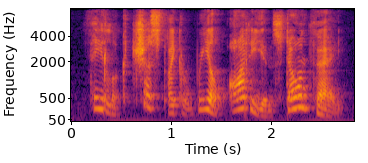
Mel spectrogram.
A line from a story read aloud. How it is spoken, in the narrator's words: whispered Mabel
